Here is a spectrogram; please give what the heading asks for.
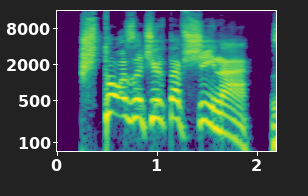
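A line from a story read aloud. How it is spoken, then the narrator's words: Shouted. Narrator (Russian): закричал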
